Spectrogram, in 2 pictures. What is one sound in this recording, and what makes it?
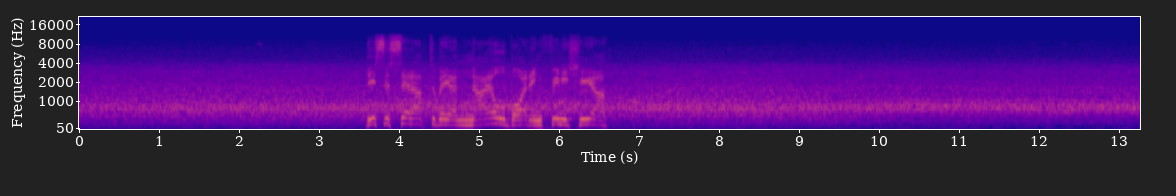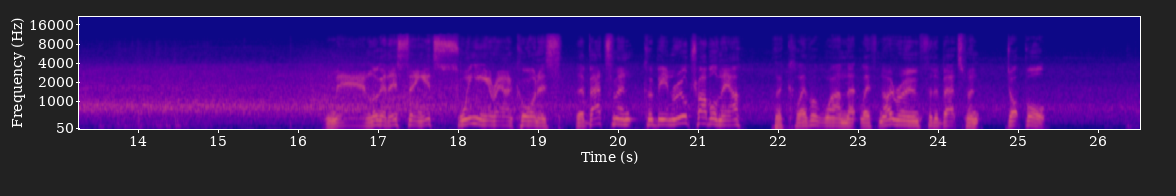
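A stadium crowd murmurs steadily in the distance.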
